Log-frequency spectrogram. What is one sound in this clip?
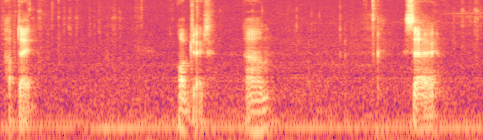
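A young man speaks calmly into a close microphone, in short phrases.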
